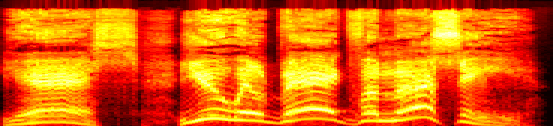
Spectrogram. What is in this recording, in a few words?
battle en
